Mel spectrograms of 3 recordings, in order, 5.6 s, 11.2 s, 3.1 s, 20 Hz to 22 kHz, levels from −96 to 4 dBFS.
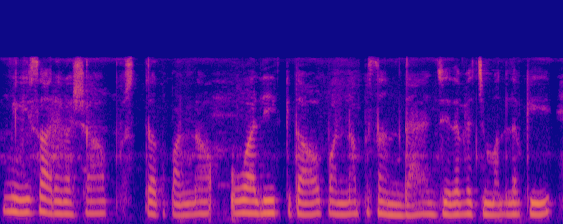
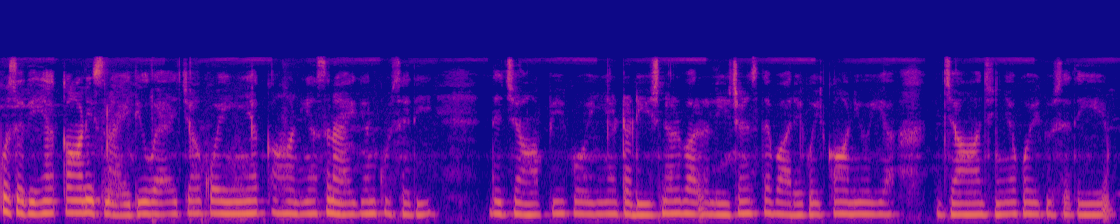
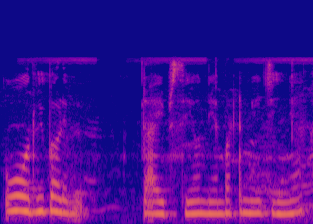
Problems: low volume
